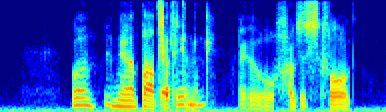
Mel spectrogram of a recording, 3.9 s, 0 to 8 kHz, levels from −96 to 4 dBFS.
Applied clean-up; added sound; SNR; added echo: neural diffusion model UNIVERSE++.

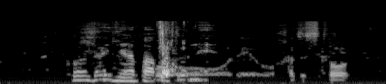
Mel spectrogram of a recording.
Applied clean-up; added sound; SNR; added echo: classical method spectral subtraction.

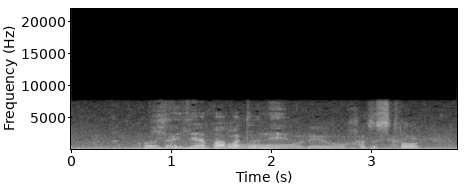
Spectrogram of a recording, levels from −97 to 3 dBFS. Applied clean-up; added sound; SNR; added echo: none; none; none; none.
